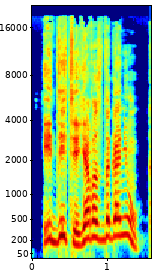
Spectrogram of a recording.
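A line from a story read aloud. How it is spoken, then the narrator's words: Cat shouting. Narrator (Russian): крикнула кошка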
